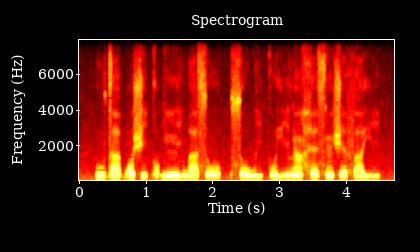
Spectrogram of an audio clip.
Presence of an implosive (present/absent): absent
